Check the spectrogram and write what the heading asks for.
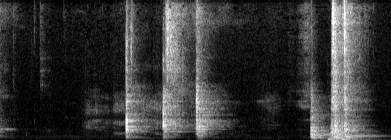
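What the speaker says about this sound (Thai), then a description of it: "ตำพริกให้ละเอียดให้เนียนก่อนค่ะพี่น้องนะคะ" Roasted chilies pounded in a mortar for a Thai tomato jaew dip: a handful of close, hard pestle strikes with clattering edges, three quick blows and then a heavier pair after a pause, with no talking.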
